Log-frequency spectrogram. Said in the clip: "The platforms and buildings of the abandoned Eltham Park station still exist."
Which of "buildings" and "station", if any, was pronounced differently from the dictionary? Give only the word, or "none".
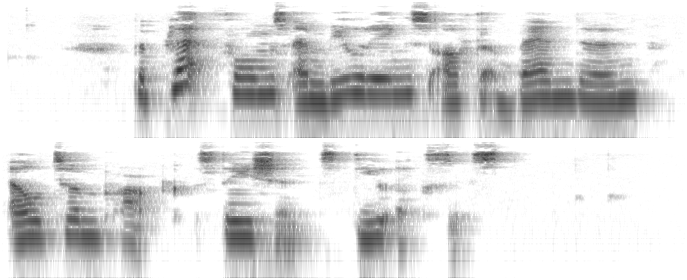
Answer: buildings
